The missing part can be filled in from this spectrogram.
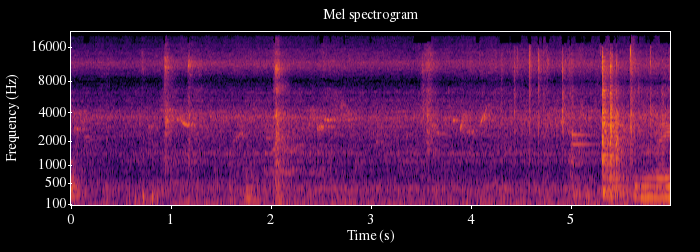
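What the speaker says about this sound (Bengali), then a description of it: "কড়াইয়ের মধ্যে তেল দিলাম, শুকনো লঙ্কা দিলাম, তেজপাতা দিলাম" Quiet sizzling of dried chillies, bay leaves, cardamom and cinnamon in oil in a pan, with occasional clinks of a utensil against metal and light stirring sounds.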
